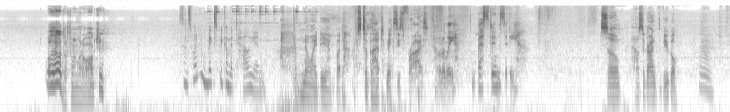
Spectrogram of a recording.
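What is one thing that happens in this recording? A young woman speaks warmly and laughs softly.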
